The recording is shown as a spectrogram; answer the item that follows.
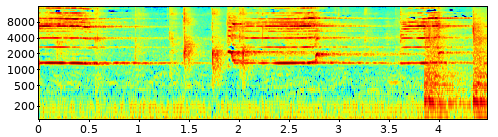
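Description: Chinese bamboo flute (dizi) holding one long high note, which leaps up about halfway through and then steps back down, over a steady low hum. A drum strikes right at the end.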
